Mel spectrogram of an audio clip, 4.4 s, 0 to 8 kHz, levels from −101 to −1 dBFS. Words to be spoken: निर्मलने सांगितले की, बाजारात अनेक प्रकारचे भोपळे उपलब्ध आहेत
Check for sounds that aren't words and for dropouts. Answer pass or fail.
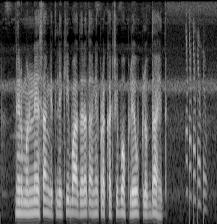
fail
